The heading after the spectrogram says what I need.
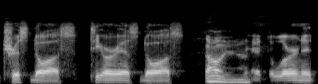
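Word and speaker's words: TRSDOS: do they call it I pronounce it Tris Doss TRS Doss oh yeah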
